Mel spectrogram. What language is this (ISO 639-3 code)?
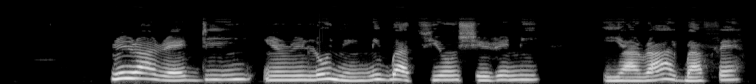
yor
